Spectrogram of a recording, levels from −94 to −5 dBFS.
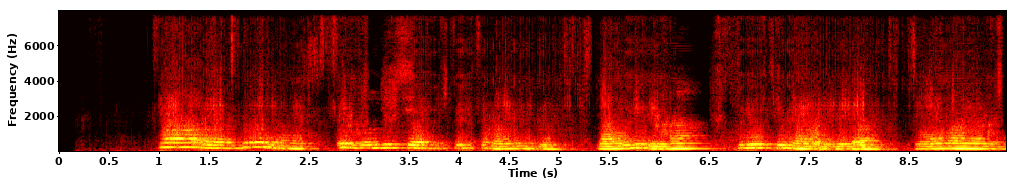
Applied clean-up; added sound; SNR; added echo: neural separator model SepFormer DNS4.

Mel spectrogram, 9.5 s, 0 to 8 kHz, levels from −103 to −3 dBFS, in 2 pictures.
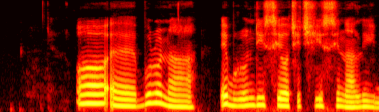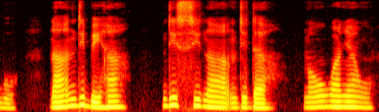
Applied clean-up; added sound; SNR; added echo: none; none; none; none.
